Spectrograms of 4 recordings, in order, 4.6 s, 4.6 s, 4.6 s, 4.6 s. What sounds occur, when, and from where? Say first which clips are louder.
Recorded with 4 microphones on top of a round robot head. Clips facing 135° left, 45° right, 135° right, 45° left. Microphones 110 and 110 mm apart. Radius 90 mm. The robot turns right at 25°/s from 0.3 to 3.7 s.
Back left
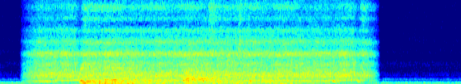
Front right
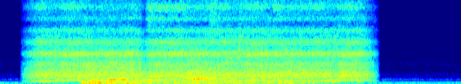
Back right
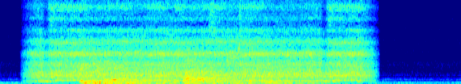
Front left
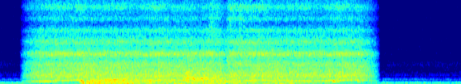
0.8 s a woman speaking: back left 1 dB, even; 125° left, 3 m; by 2.9 s 175° left, 3 m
